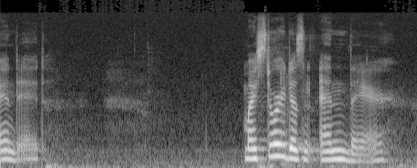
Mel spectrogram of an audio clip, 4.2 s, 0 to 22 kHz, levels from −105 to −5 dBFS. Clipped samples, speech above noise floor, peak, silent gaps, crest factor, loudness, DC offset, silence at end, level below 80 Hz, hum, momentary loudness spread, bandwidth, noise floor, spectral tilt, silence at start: under 0.1%; 29 dB; -4 dBFS; none; 20 dB; -21 LUFS; under 0.1%; 0.15 s; -46 dBFS; none; 17 LU; 15.5 kHz; -50 dBFS; -4.5 dB/octave; 0 s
